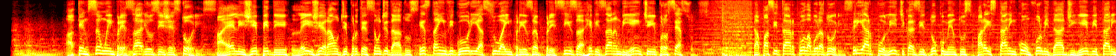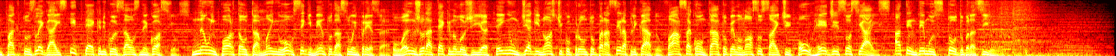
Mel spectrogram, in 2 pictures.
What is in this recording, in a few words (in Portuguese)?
spot comercial; Institucional LGPD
